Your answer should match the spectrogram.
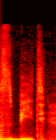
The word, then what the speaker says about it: сбить: позиции перед звонким согласным как это произошло в слове сбить мы произносим звонкий за потому что он стоит перед звонким хотя пишем букву с это неизменяемая приставка которая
